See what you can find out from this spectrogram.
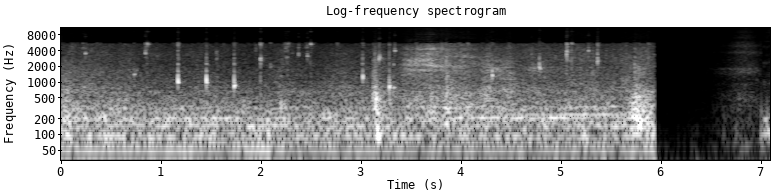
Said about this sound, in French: ce robinet mal fermé qui s'évertue à empêcher M. Bouchard de trouver le sommeil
